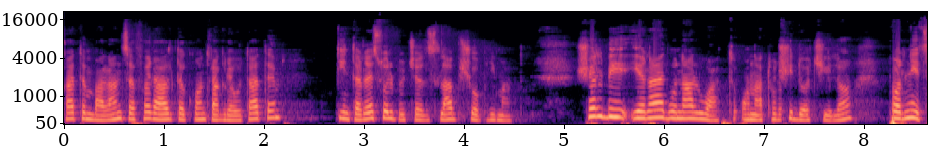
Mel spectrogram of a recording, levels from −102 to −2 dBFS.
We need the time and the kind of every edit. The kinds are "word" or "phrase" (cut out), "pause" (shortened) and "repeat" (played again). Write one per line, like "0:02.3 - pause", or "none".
0:02.7 - word
0:03.3 - word
0:06.0 - word
0:07.1 - word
